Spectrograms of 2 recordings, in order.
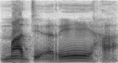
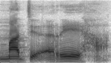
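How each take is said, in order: No difference in how they are said.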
